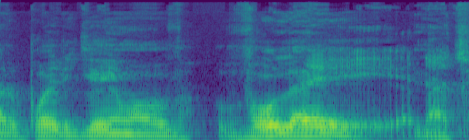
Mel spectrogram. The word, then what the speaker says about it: Vole: looking at how to play the game of volley and that's how it is pronounced it is a game by Hoyle that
